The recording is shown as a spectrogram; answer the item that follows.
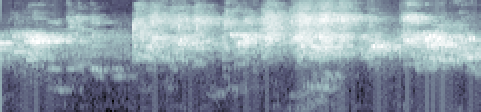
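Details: Budgerigars chattering at morning feeding time, a steady stream of harsh, buzzy chirps and warbles from several birds with no pause.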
